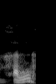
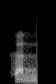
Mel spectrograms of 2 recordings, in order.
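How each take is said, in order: First: The syllable has a rising tone. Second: The syllable has a low dipping tone. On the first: "Khẩn đọc với khảo đọc là khấn khảo" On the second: "Thanh ba trước phải đọc thành thanh. Thanh hai"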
